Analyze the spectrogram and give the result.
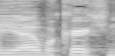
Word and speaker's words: Albuquerque: Is his last name Albuquerque? – How do you spell it? How's it spelled? – A-L-B-U-Q-U-E... R-Q-U-E. – Pretty damn close to what Albuquerque, New Mexico would be.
